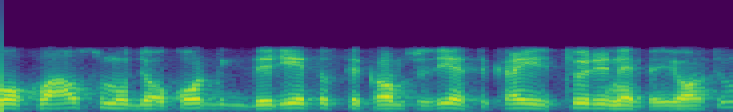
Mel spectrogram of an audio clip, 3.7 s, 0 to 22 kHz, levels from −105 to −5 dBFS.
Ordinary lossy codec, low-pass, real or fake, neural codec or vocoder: Opus, 32 kbps; 3.6 kHz; fake; codec, 16 kHz, 0.8 kbps, ZipCodec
